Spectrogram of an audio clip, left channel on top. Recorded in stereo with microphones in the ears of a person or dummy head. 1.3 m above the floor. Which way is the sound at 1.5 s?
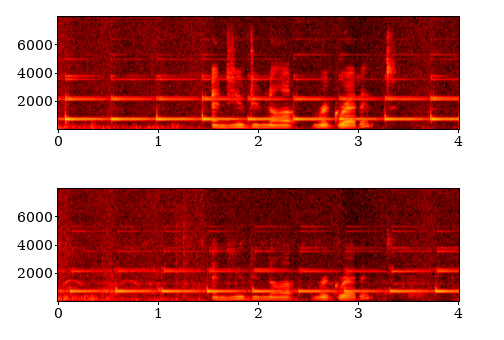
75° left (ahead or behind).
